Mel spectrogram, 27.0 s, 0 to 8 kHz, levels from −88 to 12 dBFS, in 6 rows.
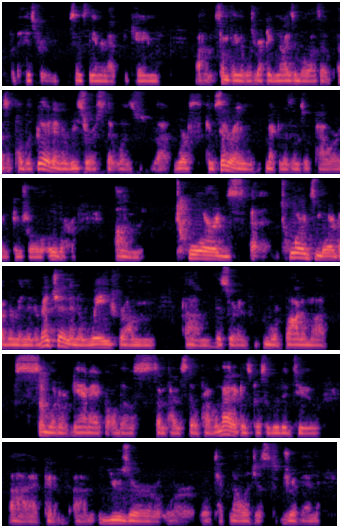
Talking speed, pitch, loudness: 150 wpm, 110 Hz, -24 LUFS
